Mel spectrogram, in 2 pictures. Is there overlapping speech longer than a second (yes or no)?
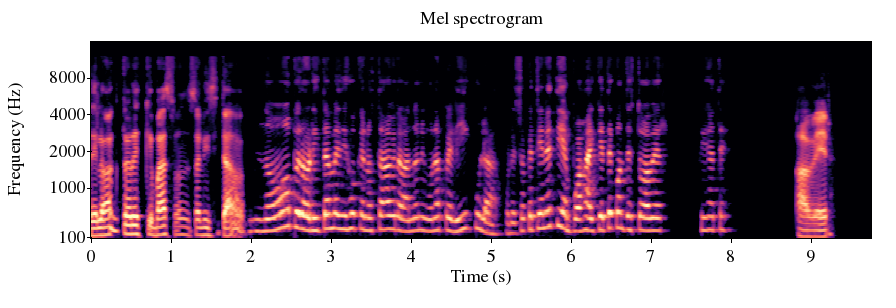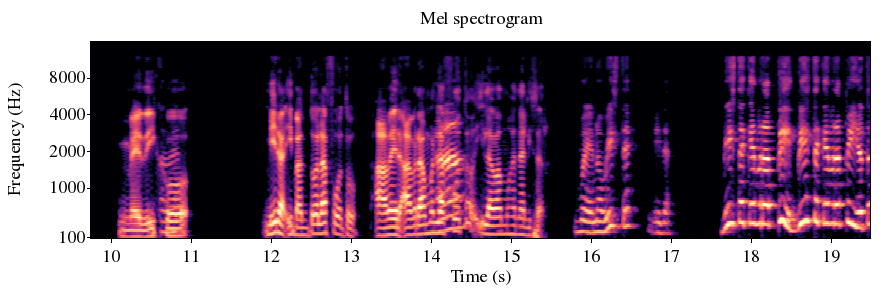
no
